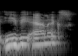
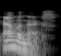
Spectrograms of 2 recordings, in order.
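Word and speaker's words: EVANNEX: Originally, it was called EV Annex, and then a lot of people like myself started pronouncing it Evanex, and I guess they kind of give in and said, okay, sure, Evanex. And so there's no wrong way of pronouncing it.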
